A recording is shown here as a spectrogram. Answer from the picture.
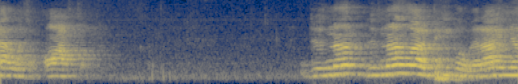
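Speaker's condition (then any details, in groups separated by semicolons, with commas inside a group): Cerebral palsy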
